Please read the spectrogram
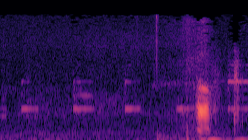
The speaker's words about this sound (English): Well, it's making noise. Is it clicking? That sounds like a door open with a key in the thing. Yeah, that's an open door.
